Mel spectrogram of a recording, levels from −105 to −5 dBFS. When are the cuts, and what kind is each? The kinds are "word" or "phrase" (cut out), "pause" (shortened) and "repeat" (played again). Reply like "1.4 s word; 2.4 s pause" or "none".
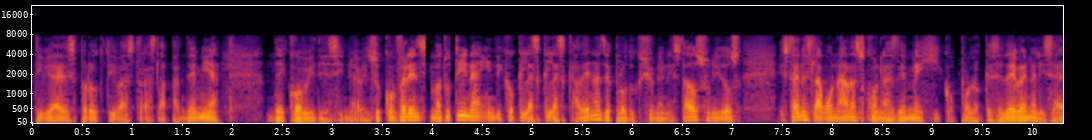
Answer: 3.9 s word; 5.1 s repeat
